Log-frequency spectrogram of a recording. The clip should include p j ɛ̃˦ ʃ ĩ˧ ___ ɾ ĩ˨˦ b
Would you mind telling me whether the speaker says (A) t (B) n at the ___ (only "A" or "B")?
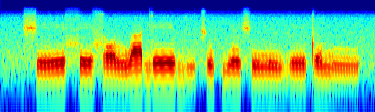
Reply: B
